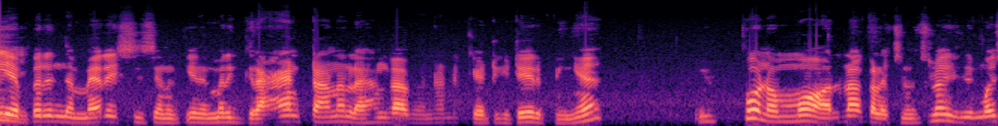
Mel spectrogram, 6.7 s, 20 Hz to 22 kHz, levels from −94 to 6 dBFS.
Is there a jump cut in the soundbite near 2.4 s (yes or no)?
no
